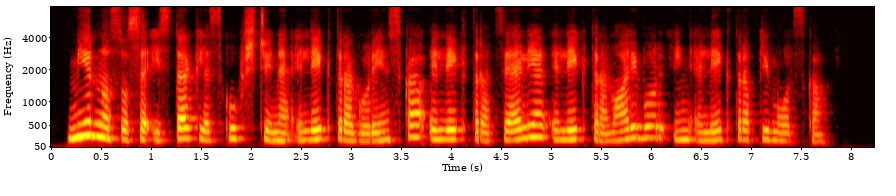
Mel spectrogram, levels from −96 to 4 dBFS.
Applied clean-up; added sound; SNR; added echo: neural mask model DeepFilterNet 3.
